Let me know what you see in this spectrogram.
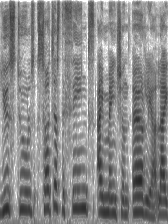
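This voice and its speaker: In a strong Spanish accent, a woman speaks at a fairly slow pace. Her fairly high pitch shows ordinary pitch variation on a very clean recording with a silent background. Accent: Spanish accent, quite prominent. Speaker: language teacher. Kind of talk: tutorial.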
